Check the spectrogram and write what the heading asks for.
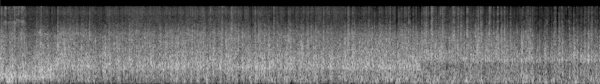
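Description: Wind rushing past the open window of a moving car, with road noise: a steady, crackly rushing noise that comes in abruptly.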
